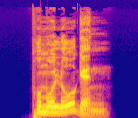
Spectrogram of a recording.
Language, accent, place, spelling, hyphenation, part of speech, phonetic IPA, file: German, Germany, Berlin, Pomologin, Po‧mo‧lo‧gin, noun, [pomoˈloːɡɪn], De-Pomologin.ogg
- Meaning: female equivalent of Pomologe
